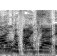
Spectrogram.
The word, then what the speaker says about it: Eagla: So where did the idea for this festival, because it's, how do you pronounce it? – Eagla Fest. So Eagla is Irish for fear.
